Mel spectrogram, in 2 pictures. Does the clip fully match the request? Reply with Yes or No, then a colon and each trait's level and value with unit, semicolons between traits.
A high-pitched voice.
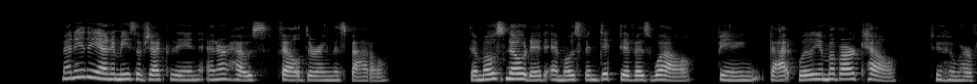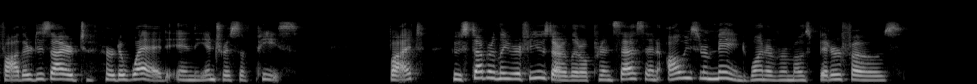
Yes: high, 220 Hz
